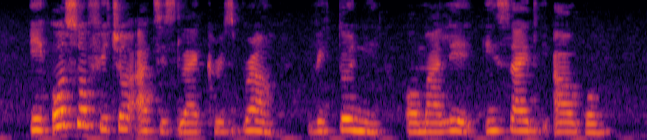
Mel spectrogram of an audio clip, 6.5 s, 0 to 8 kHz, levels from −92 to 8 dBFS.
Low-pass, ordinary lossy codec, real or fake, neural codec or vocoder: none; none; real; none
